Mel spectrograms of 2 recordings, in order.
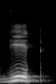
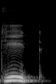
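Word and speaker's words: gate: इसी का उच्चारण करेंगे ए के रूप में। गेट जी ए टी ई गेट।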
